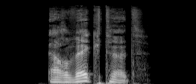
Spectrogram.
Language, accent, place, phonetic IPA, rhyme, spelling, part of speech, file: German, Germany, Berlin, [ɛɐ̯ˈvɛktət], -ɛktət, erwecktet, verb, De-erwecktet.ogg
- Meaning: inflection of erwecken: 1. second-person plural preterite 2. second-person plural subjunctive II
